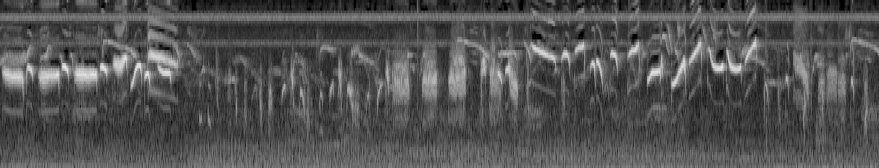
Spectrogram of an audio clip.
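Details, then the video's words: A Chinese hwamei sings loud, rich phrases of varied whistles and rapid trills, with brief pauses between two long bursts. "Họa mi hót hay"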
